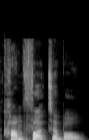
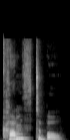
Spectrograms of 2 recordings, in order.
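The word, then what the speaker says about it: constable: произносить этот средний слой говорят compatible не надо вот этого не надо просто констебль то есть прям сжать нужно все эти согласные в середине и произнести в одно слово дальше сочетание си эйч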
